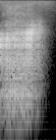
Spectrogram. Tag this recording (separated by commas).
Fart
